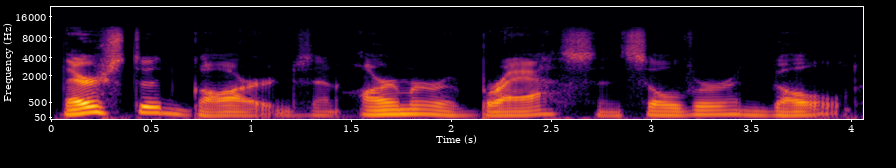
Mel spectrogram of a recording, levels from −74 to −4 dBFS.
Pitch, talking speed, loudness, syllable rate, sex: 110 Hz, 160 wpm, -24 LUFS, 3.7 syllables/s, male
